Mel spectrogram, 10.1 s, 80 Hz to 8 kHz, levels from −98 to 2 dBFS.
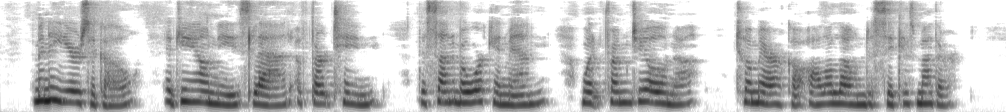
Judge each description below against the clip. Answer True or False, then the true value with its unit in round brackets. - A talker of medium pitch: False (245 Hz)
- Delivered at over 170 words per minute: False (145 wpm)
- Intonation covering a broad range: False (2.8 semitones)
